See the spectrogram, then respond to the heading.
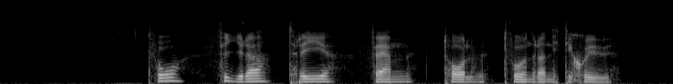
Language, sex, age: Swedish, male, 37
